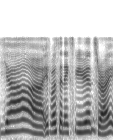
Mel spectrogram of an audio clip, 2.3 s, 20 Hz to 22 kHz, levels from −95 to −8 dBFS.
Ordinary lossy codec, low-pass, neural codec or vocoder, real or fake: none; 7.2 kHz; autoencoder, 48 kHz, 32 numbers a frame, DAC-VAE, trained on Japanese speech; fake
